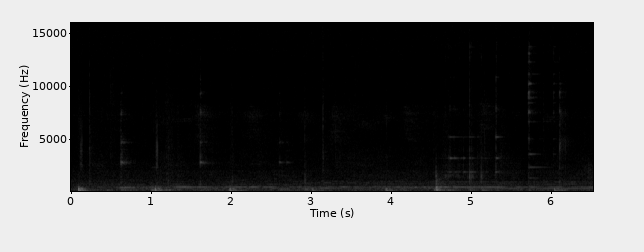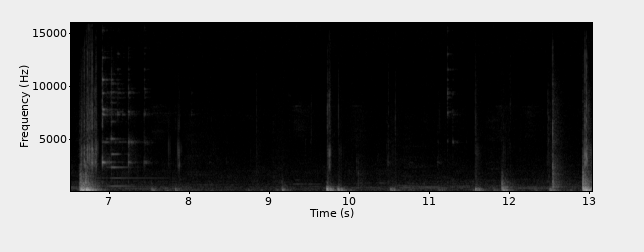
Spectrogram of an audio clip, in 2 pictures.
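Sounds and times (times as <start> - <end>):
ceramic plate clinking: 6.9 - 7.8.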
